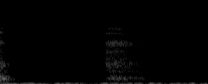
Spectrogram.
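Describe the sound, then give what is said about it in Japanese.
Soft breath blown into the ear: a short breathy puff at the very start, then after a pause a longer, gentle airy exhale that fades away, quiet and close with no talking. “ママの甘い息ふうふうされるの好き？”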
